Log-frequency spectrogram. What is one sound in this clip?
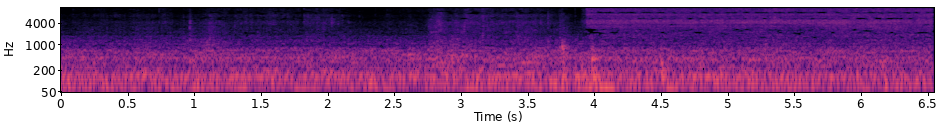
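Wet soapy cloth squelches as hands scrub it.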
